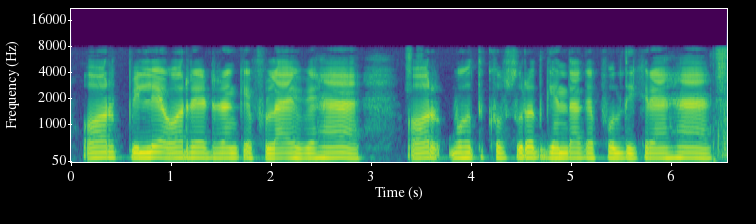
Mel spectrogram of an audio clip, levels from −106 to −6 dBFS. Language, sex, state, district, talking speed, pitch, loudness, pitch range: Hindi, male, Jharkhand, Palamu, 165 wpm, 130 Hz, -16 LUFS, 130-135 Hz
